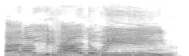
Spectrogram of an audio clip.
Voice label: Group Halloween, Occasion, Group, 2-4 children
